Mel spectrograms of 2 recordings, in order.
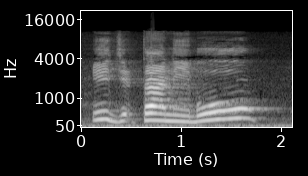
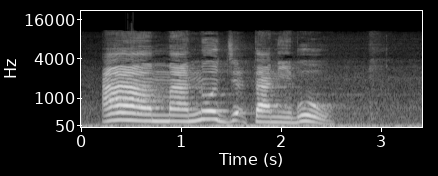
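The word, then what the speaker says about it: اجتنبوا: Ijtanibu, kalau dipenggal bacanya ijtanibu, diberi baris di bawah huruf alifnya. Kalau disambung amanujtanibu.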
